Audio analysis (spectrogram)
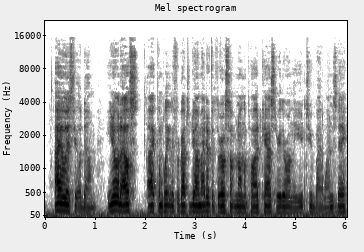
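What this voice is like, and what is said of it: Usual voice. Nothing is said of it.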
